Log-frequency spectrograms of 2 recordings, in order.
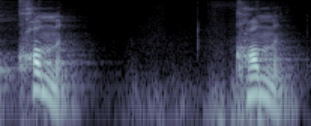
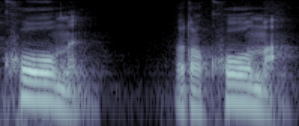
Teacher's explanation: Ein geschlossenes, kurzes O vor einem Doppelkonsonanten.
